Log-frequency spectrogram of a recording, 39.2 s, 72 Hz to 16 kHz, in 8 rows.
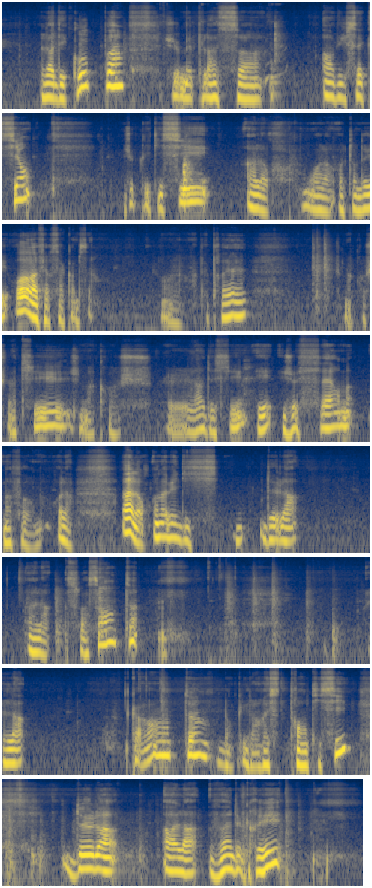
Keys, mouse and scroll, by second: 0.2 right click, 4.2 click, 6.2 click, 10.0 click, 12.6 click, 14.4 click, 17.2 click, 19.6 click, 20.1 right click, 20.7 right click, 23.0 click, 24.8 click, 26.0 click, 27.1 KP_6, 27.3 KP_0, 27.5 KP_Enter, 29.2 click, 30.4 click, 31.1 KP_4, 31.2 KP_0, 31.5 Return, 35.5 click, 36.4 click, 38.4 click.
